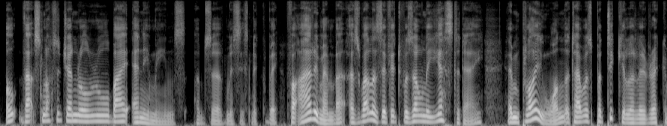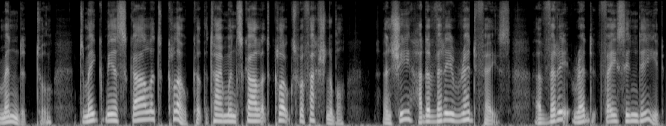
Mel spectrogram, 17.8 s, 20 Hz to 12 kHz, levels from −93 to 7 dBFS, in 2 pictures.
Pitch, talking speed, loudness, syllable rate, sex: 135 Hz, 190 wpm, -21 LUFS, 5.6 syllables/s, male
